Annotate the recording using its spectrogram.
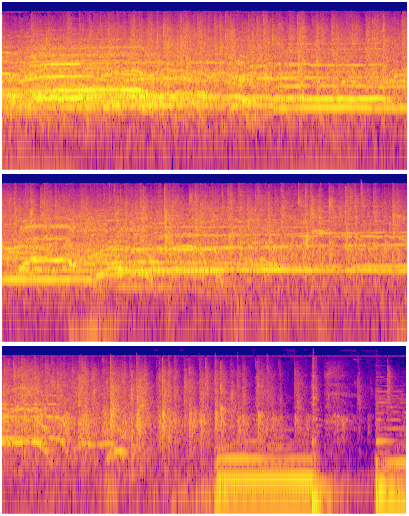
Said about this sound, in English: guys are so damn quiet, we're not going to use any of this applause for our record.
